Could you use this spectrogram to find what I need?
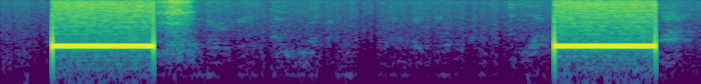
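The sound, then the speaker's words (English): Telephone keypad tones entering an extension code on a phone system: two steady, loud beeps, each about a second long, separated by a few seconds of silence. “so I have the option to punch in his code, and I did.”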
